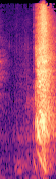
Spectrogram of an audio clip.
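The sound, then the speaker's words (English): A single sharp sneeze bursts out after a brief quiet inhale, loud and breathy with a bright hissing spray before cutting off quickly. “Bless you.”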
